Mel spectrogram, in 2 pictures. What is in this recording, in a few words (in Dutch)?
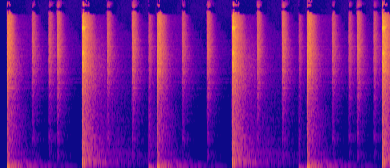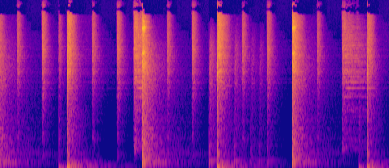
Drum; Toontje Hoger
